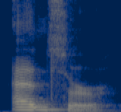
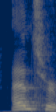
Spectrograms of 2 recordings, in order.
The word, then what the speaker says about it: answer: The W is silent here. Answer. You just go from the S straight to the Answer. Answer me.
